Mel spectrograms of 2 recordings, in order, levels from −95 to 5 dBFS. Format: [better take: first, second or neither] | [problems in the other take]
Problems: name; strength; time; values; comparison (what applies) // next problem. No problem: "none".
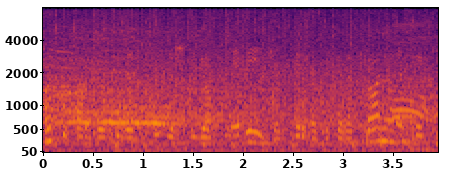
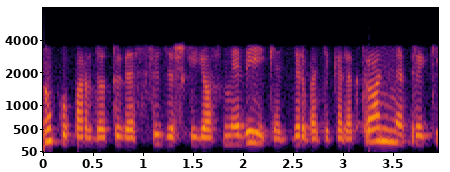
second | background sound (Crowd); 2 dB above the speech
